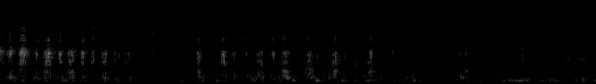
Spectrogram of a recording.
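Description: A wooden stylus scratches leaf shapes into a flat black-coated scratch-art paper board with quick, repeated strokes. The dry, bright scraping is busiest and loudest in the first second, then continues in shorter, softer strokes with brief pauses, and fades to light rubbing near the end.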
